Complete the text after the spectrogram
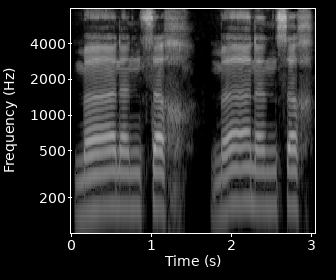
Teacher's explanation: نون کو نون کے ساتھ ملانا ہے، نون ساکن غنہ کریں گے، سین کو خا کے ساتھ ملانا ہے، خا کو موٹا کریں گے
